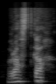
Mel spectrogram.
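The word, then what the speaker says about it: Hrvatska: the creation way of saying croatia uh h-v-r-a-s-t-k-a rastka um but yeah thank you for stopping by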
